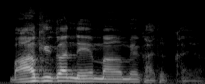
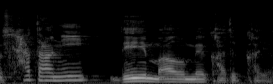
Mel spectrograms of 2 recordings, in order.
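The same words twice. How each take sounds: First: 마귀가 punched loud, preaching force; 마귀가 hit hard and loud, falling tune; loud emphatic repeat. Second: Said in the usual way. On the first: Shown as a demonstration. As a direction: build up and hammer 마귀가 home.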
